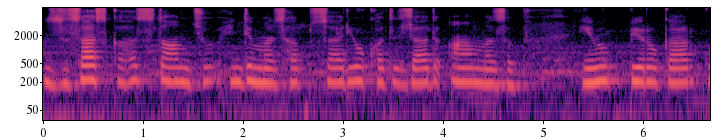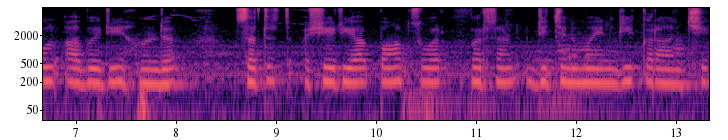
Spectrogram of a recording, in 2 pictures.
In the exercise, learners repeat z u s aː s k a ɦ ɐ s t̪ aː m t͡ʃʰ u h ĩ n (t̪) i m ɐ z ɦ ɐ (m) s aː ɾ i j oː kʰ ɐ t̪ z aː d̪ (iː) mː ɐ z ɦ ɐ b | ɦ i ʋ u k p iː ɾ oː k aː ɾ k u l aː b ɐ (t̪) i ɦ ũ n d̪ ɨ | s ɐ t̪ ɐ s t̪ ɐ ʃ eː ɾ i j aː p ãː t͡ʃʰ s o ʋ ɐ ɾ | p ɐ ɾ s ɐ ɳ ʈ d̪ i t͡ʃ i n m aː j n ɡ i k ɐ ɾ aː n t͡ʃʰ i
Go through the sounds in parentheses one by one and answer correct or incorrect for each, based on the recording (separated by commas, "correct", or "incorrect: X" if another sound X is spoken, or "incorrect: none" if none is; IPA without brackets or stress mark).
incorrect: d̪, incorrect: b, incorrect: aː, incorrect: d̪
